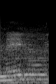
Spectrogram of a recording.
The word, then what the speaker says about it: Neru: Sí, es Neru Black. Pero bueno, eso viene de ahí. – ¿Neru o Neru? – Neru. – Neru, con el acento en la E.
